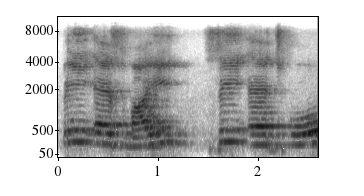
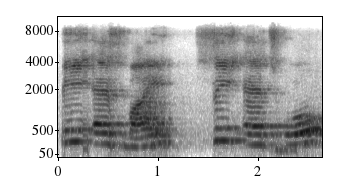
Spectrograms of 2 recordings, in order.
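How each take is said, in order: First: Letters spaced and very slow; slow spelling. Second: Slow spelling. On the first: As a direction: dictate each letter for the class to copy. (धीरे-धीरे spelling लिखवाते हुए) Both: Shown as a demonstration.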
